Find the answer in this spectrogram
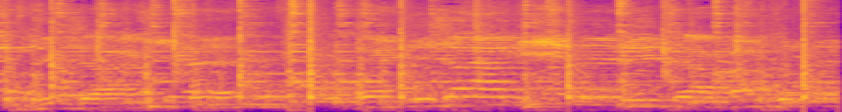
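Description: Live Haitian Vodou ceremonial music: rope-tuned hand drums and a rattle keep a fast, steady rhythm, with a held melody line over them.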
